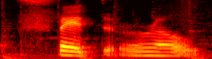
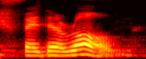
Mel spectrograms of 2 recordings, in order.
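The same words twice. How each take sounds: First: The unstressed vowels are reduced to schwa. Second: The unstressed vowels are pronounced fully. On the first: The speaker calls it right. "We have two schwa sounds here" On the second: The speaker calls it wrong. "Do not say federal"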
